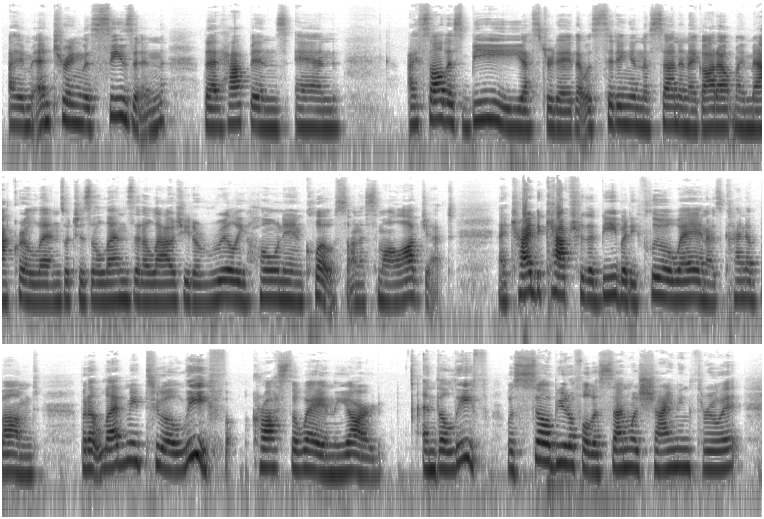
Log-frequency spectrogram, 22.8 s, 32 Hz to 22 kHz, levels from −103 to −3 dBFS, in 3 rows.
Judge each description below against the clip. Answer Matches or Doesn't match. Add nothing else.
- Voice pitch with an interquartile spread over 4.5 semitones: Doesn't match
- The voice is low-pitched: Doesn't match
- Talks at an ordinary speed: Doesn't match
